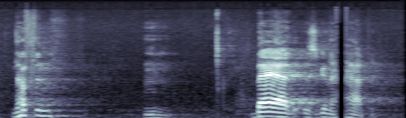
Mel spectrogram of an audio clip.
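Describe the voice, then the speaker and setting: In a room with audible echo, a man speaks at a fairly quick pace in a fairly high voice. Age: 60s. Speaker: astronaut. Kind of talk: testimony. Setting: church.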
